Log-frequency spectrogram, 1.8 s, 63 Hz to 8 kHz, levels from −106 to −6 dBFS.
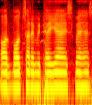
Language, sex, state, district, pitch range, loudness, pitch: Hindi, male, Jharkhand, Sahebganj, 140-145 Hz, -31 LUFS, 140 Hz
